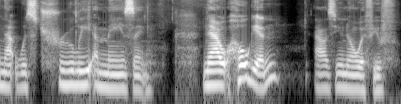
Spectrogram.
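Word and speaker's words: Haugen: name H Aug en so it's not pronounced Hogan technically but that is the the pronunciation that the name has has ended up with um it is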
